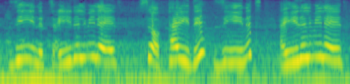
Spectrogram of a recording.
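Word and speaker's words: زينة عيد الميلاد: But the moment you follow it by Eid al-Milad, you can't say Zine Eid al-Milad. You have to say Zinat Eid al-Milad.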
